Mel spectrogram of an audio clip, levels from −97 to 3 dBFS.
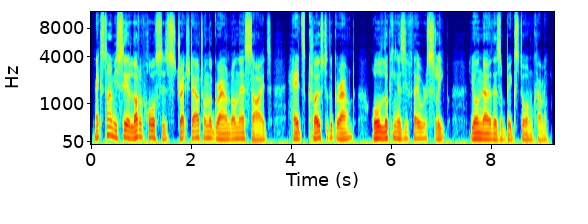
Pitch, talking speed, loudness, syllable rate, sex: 105 Hz, 225 wpm, -18 LUFS, 5.5 syllables/s, male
